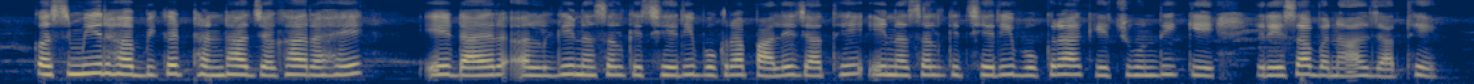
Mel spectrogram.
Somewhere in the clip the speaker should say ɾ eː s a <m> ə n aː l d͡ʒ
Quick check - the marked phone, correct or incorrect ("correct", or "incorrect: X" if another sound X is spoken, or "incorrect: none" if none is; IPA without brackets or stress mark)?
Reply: incorrect: b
